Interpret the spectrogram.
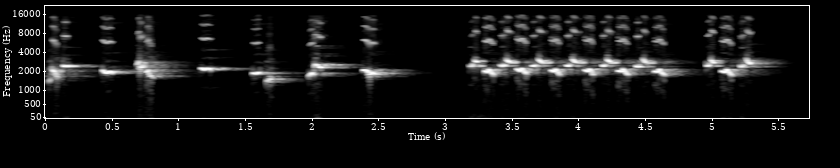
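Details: Yellow-vented bulbul, 'ropel panjang' lure song for provoking other bulbuls: spaced, slurred whistled notes, a short gap, then a fast rolling run of bubbly notes packed tightly together.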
